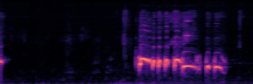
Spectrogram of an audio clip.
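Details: A single zebra dove phrase from a duet between local and crossbred birds. It is a rapid run of clipped coos, higher at first, then dropping slightly and ending in two detached notes after a brief silence.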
